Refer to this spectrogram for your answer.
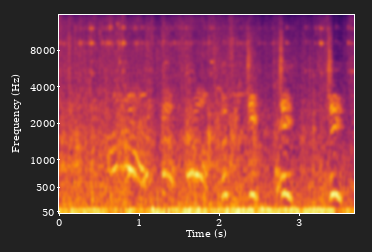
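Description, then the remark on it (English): A pack of sled dogs barks and yips excitedly, short overlapping calls repeating every fraction of a second over a steady outdoor rumble, lively throughout. “Good dogs. Good dogs.”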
